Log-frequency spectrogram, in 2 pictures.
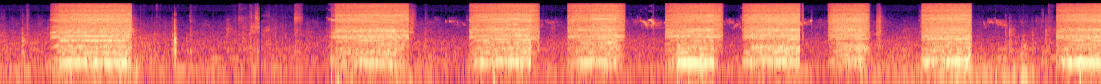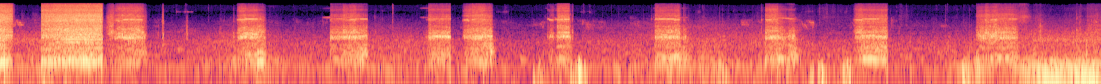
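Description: A cordless drill whirs in short bursts, driving screws into wood.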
